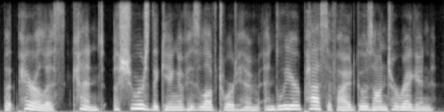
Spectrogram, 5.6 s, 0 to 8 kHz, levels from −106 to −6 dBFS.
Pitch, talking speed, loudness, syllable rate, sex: 205 Hz, 175 wpm, -16 LUFS, 5.0 syllables/s, female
